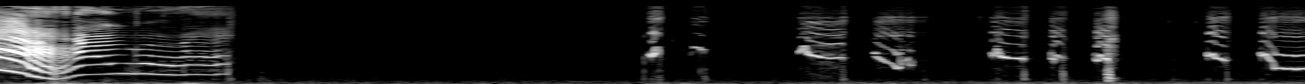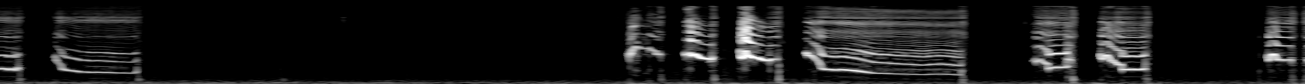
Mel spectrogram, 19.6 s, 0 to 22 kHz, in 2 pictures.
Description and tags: puppy 2.5months cute squeal
2, 5months, cute, puppy, squeal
